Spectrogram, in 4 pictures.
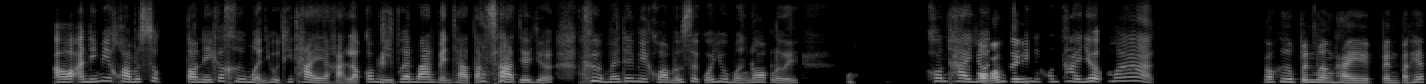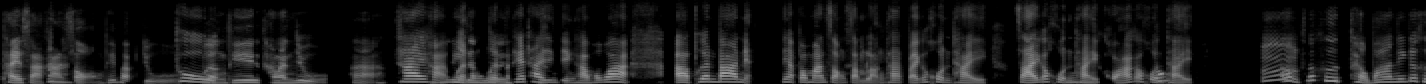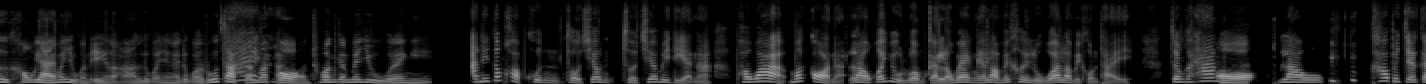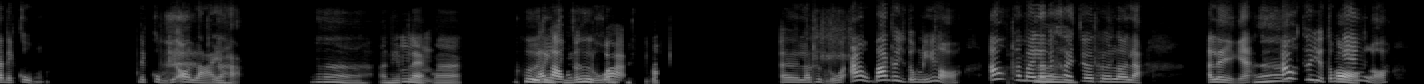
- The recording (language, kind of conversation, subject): Thai, podcast, งานประเพณีท้องถิ่นอะไรที่ทำให้คนในชุมชนมารวมตัวกัน และมีความสำคัญต่อชุมชนอย่างไร?
- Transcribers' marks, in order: other background noise; laughing while speaking: "ต่างชาติ"; tapping; other noise; unintelligible speech; chuckle; unintelligible speech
